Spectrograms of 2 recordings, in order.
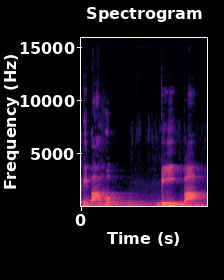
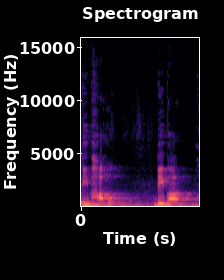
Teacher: এই যে বটা উচ্চারণ হলো ভ, অর্থাৎ অল্প প্রাণটা হয়ে গেল মহাপ্রাণ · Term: মহাপ্রাণী ভবন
